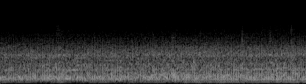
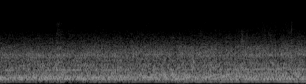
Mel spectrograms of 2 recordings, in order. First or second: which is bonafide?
second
